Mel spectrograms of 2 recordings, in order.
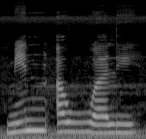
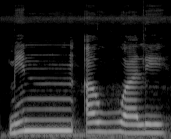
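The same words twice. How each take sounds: First: The n sound is clear and short. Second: The n sound is stretched out long. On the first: The speaker calls it right. "harus dibaca jelas seperti ini" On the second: The speaker calls it wrong. "Tidak boleh dibaca panjang. Contoh seperti ini"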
